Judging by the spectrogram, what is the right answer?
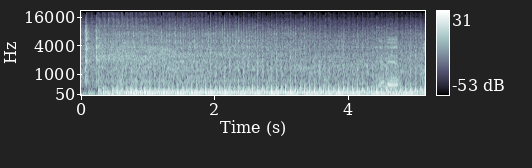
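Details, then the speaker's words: Rebuilt CFMOTO 400 ATV with a coolant tube leak noted: a steady, even idle with a quick beat, a bit faster than normal; owner thinks the idle is a little high, adjustable via a set screw with jam nut on the throttle cable. "Idle's a little high, I think, but maybe idle."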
